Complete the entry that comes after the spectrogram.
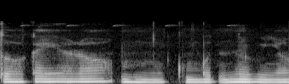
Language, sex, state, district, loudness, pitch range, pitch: Rengma, male, Nagaland, Kohima, -15 LUFS, 110-125 Hz, 115 Hz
